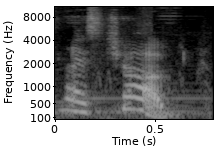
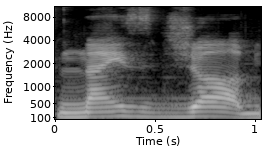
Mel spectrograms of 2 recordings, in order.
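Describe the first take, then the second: First: It is said in a warm, encouraging tone. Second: It is said in a sarcastic, mocking tone. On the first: The praise is sincere. The speaker calls it right. "I'm trying to be encouraging" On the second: The praise is not sincere. The speaker calls it wrong. "this clap feels very sarcastic"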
